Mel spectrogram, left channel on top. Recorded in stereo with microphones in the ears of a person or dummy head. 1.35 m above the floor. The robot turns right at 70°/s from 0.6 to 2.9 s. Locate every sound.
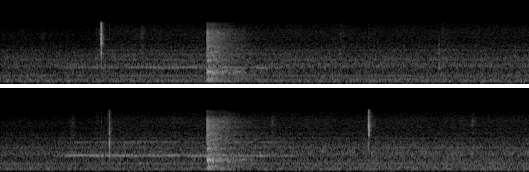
2.1 s hammering: 10° right (ahead or behind), 2.5 m; by 2.3 s 25° right (ahead or behind), 2.5 m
